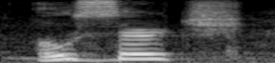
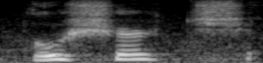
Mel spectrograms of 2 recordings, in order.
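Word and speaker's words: OCEARCH: O search. Ourch. O C A R C H. I believe they were trying to combine ocean and research. Research. So Oarch.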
